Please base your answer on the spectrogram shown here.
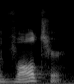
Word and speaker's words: Walter: the other problem with walter it's pronounced vaulter but no one does it so he already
